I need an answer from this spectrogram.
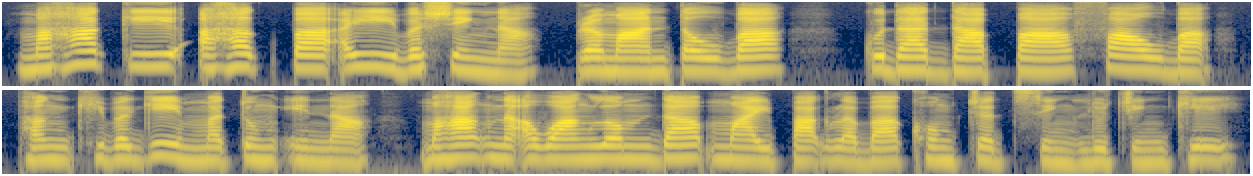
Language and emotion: Manipuri, neutral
